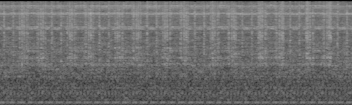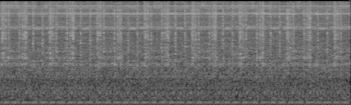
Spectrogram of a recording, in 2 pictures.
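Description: A steady, loud hiss and hum with an even low pulse and no knocks or surges; the air compressor is running normally.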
